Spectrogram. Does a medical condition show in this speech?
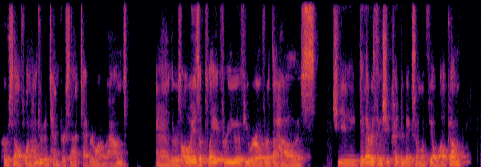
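No.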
